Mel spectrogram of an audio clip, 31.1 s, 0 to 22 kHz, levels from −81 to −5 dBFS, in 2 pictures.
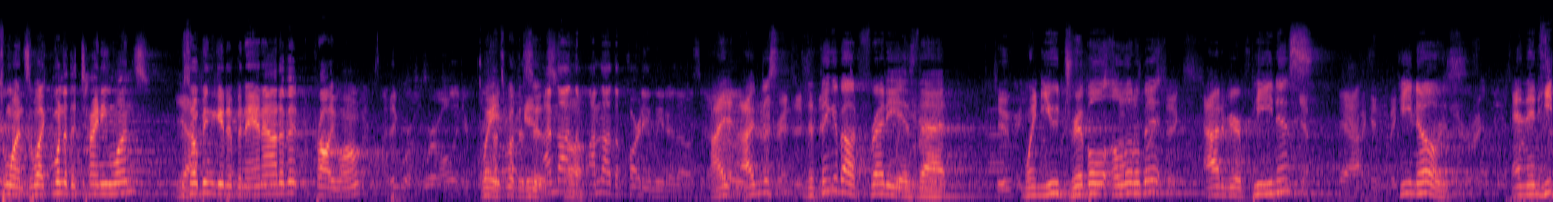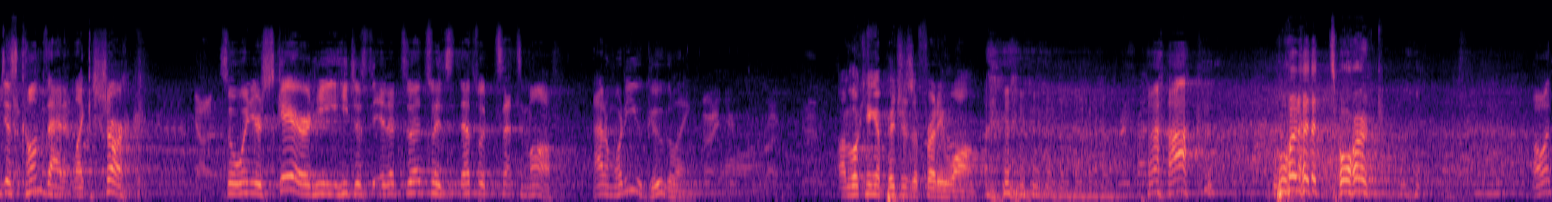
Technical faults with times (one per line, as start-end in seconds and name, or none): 17.21-17.35 repeated frames
28.65-28.72 repeated frames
